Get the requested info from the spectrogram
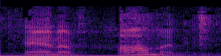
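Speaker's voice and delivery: usual speaking voice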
